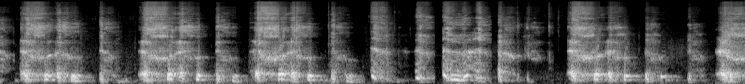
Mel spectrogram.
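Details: Adult male (Mister D) with a persistent evening cough and self-reported severe discomfort when coughing: loud, harsh, repeated coughing in close bursts of about eight to ten coughs with brief breaths between; a persistent coughing spell.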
